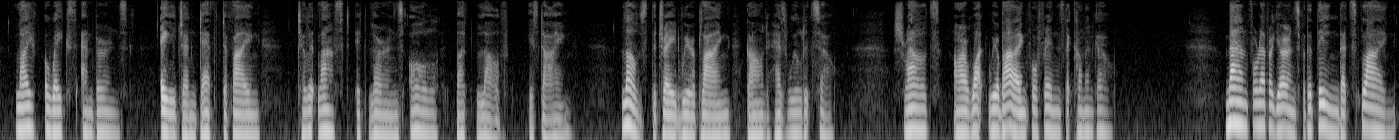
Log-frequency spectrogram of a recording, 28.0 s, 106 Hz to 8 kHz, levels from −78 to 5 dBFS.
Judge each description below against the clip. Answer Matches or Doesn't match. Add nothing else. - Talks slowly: Matches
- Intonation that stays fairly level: Doesn't match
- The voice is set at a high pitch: Doesn't match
